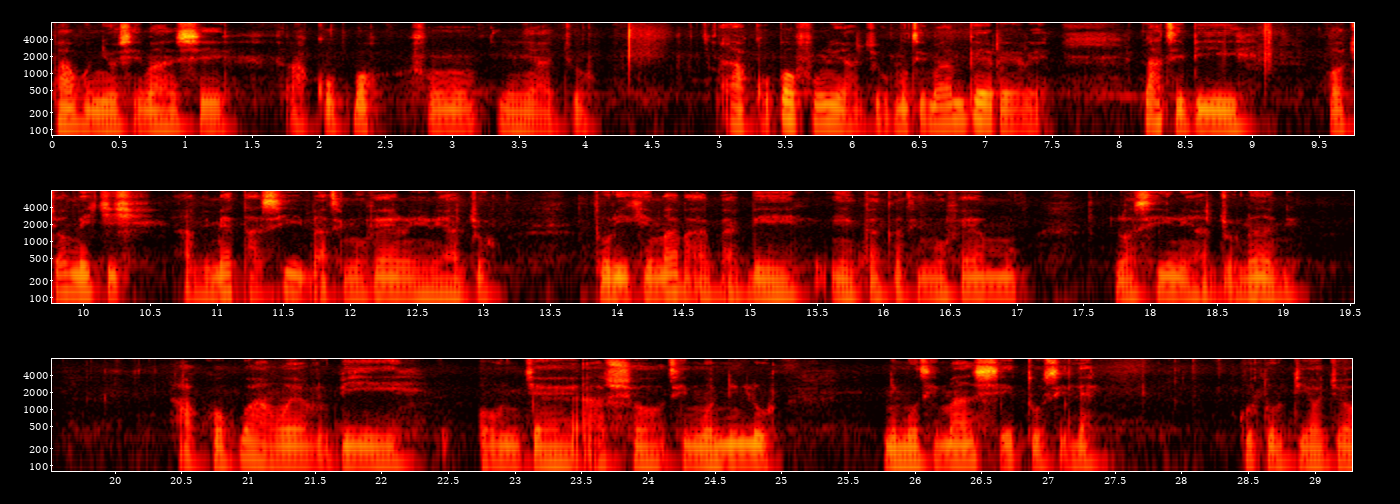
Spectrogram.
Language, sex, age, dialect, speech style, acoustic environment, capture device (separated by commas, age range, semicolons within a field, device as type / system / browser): Yoruba, male, 25-34, Nigeria - Ibadan, relaxed, silence; people talking, mobile / Linux / Chrome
